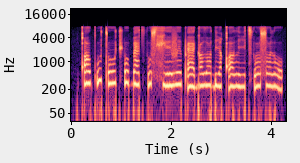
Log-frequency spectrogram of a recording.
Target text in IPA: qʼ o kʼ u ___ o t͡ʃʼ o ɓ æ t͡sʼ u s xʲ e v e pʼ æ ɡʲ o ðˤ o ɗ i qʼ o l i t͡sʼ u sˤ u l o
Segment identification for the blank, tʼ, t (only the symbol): tʼ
